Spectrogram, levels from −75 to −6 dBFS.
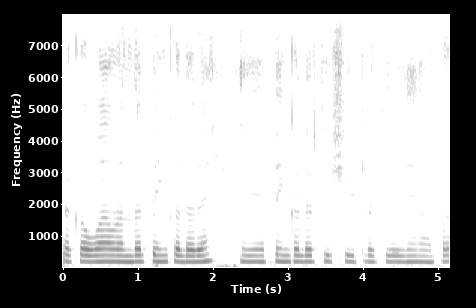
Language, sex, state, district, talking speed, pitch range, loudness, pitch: Hindi, female, Bihar, Darbhanga, 210 wpm, 190-200 Hz, -49 LUFS, 195 Hz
